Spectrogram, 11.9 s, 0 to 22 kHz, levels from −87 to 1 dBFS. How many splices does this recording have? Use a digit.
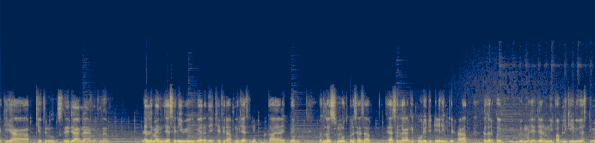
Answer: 0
